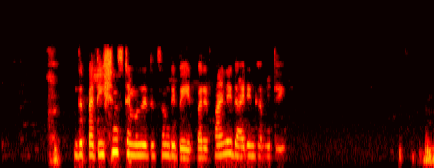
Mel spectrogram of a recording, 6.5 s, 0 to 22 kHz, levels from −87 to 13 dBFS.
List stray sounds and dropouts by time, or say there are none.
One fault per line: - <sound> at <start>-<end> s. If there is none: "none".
none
